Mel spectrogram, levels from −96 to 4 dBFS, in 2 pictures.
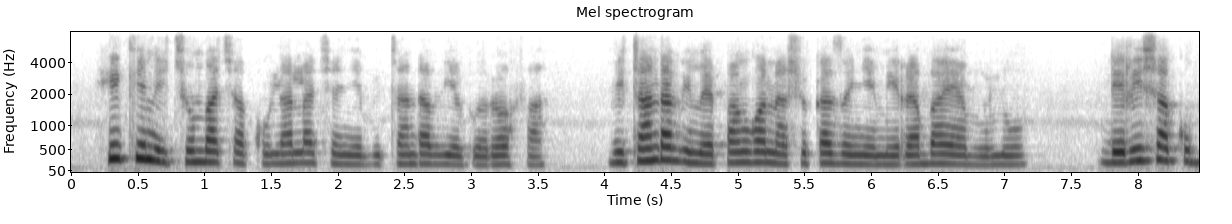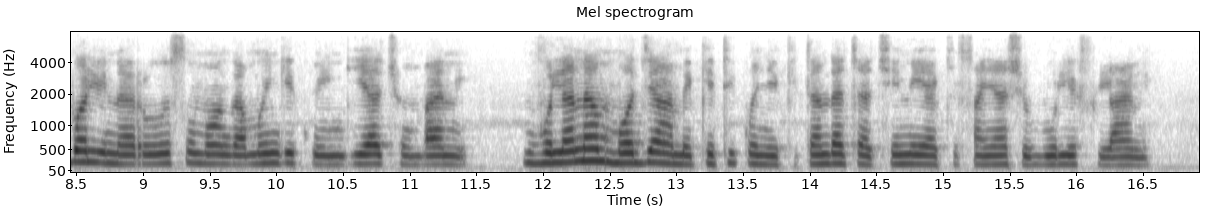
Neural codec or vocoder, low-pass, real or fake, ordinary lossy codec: codec, 16 kHz, 2 kbps, FunCodec, trained on Chinese and English, 25 frames a second; 7.2 kHz; fake; Opus, 24 kbps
